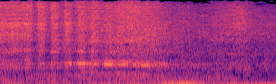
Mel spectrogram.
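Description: Logo-intro sound effect: a loud rumbling, hissing blast with a faint whistling tone that wavers through it, cut off abruptly at the end.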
